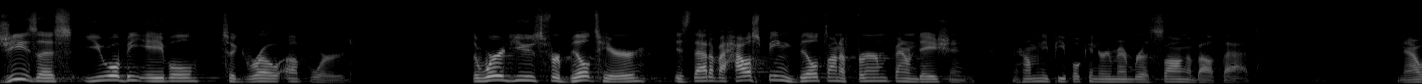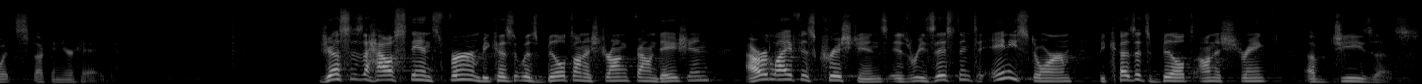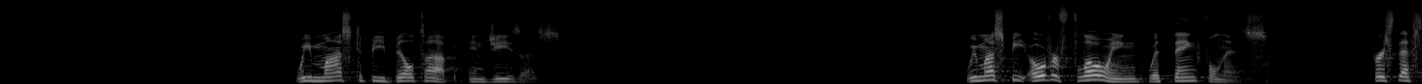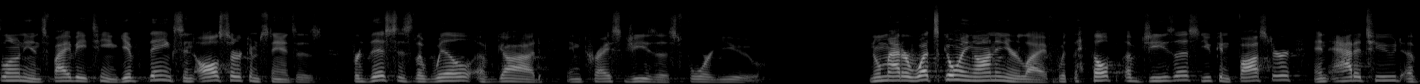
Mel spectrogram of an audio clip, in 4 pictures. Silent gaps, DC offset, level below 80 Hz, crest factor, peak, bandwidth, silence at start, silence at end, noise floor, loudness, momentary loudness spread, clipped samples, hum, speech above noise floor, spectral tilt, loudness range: none; under 0.1%; under -90 dBFS; 24 dB; -14 dBFS; 17.5 kHz; 0 s; 0.05 s; under -90 dBFS; -37 LUFS; 17 LU; under 0.1%; none; over 53 dB; -4.5 dB/octave; 13 LU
